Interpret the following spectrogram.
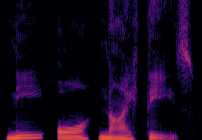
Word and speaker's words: Neornithes: A specific subgroup of small, toothless, beaked, flying theropods called the Neornithes. Pronounced nee-or-nith-ees.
